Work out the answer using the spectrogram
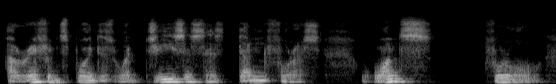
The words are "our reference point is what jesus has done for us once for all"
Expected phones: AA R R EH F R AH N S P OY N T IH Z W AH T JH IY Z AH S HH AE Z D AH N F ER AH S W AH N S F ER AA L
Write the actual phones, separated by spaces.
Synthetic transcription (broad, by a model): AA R R EH F R AH N S P OY N T IH Z W AH T JH IY Z AH S HH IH Z D AH N F ER AH S W AH N S F ER AA L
